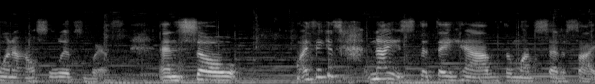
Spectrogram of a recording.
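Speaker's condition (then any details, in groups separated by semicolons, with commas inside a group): No condition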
